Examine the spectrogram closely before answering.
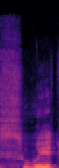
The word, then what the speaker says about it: suite: He was to have a great suite with him. sweet, 달다라는 뜻의 sweet하고 발음이 똑같습니다.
